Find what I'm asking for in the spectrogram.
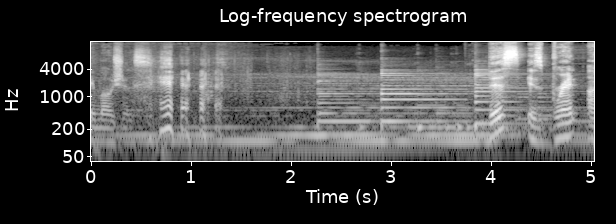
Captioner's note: laughing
